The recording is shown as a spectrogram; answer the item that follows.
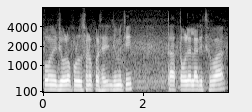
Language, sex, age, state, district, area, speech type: Odia, male, 30-45, Odisha, Subarnapur, urban, spontaneous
